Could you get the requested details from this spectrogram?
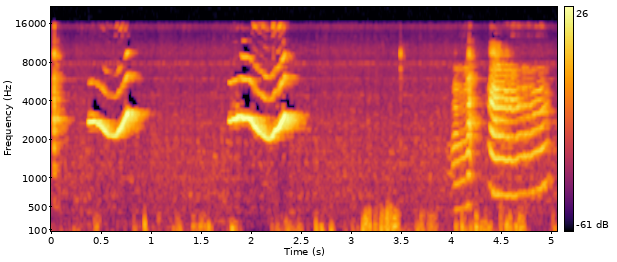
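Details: Pet green Indian ringneck parrot, said to be talking happily: two loud swooping whistled sounds, then a harsher voice-like utterance rich in stacked harmonics, with soft indoor background knocks.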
